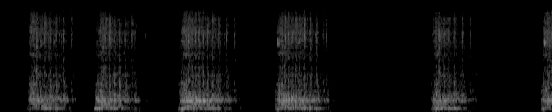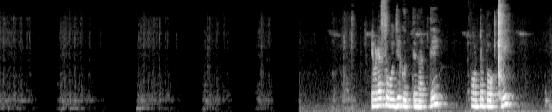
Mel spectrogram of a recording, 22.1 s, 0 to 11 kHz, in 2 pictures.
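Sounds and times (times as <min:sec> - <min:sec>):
sewing machine stitching: 0:00.5 - 0:04.8, 0:05.4 - 0:06.7, 0:08.6 - 0:09.6, 0:10.8 - 0:19.6.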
